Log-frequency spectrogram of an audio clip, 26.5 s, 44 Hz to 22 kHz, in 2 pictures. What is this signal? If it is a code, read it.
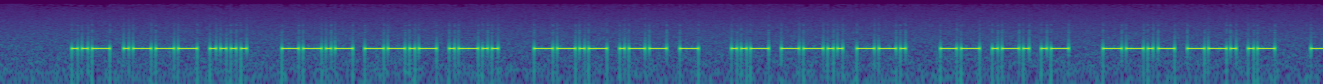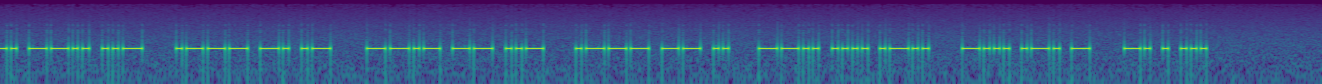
Morse code (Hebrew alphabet), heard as a keyed tone, hand-sent with a straight key, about 24 wpm, 620 Hz. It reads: טעח קקל קצת טזג מרא קגא נזט ענא קמט עמי זחל ברת נוש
